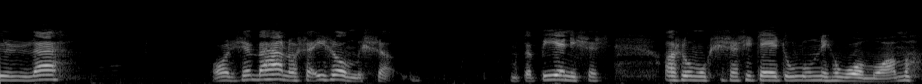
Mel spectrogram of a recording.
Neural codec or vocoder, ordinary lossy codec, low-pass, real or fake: none; AAC, 48 kbps; 14.4 kHz; real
